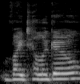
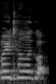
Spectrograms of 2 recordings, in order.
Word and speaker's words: vitiligo: acne scars would be nice um you know vitiligo would be nice is it vitiligo i i'm gonna call it vitiligo i've heard it vitiligo but that just sounds fake to me that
